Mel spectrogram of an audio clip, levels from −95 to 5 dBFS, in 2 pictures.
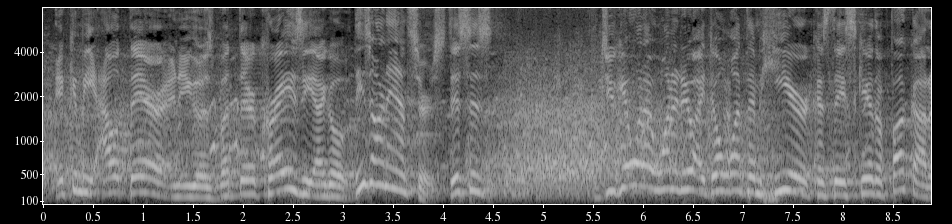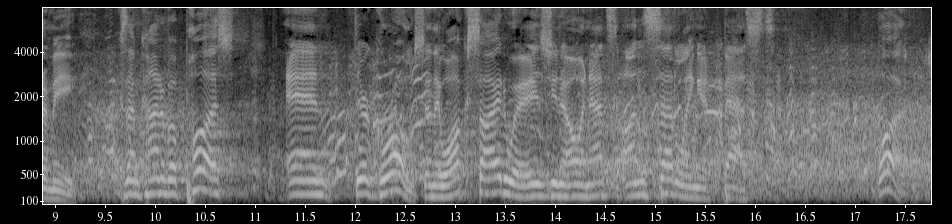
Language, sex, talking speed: English, male, 205 wpm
